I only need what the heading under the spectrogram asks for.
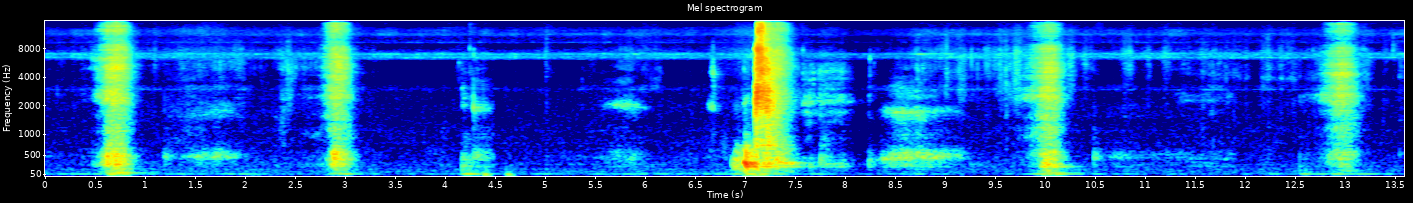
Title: Induced, half-stifled cat allergy sneezes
